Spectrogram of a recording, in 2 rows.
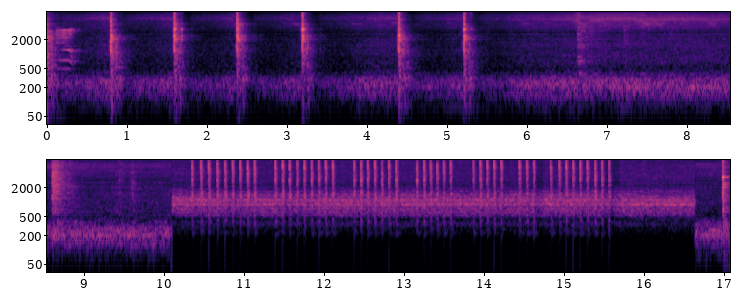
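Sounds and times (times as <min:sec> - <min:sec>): hammer striking steel on anvil: 0:00.8 - 0:01.0, 0:01.6 - 0:01.8, 0:02.4 - 0:02.6, 0:03.2 - 0:03.4, 0:04.4 - 0:04.6, 0:05.2 - 0:05.5
steady low rush: 0:09.9 - 0:17.0.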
